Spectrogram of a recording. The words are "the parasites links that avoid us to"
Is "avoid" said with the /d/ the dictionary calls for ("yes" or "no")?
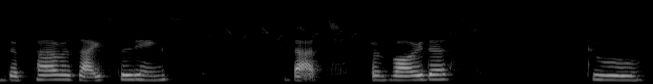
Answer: yes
